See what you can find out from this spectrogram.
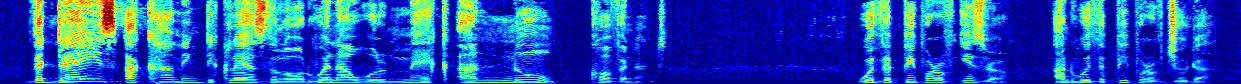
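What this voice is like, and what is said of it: African English accent. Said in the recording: “You will follow the African accent as I read.”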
